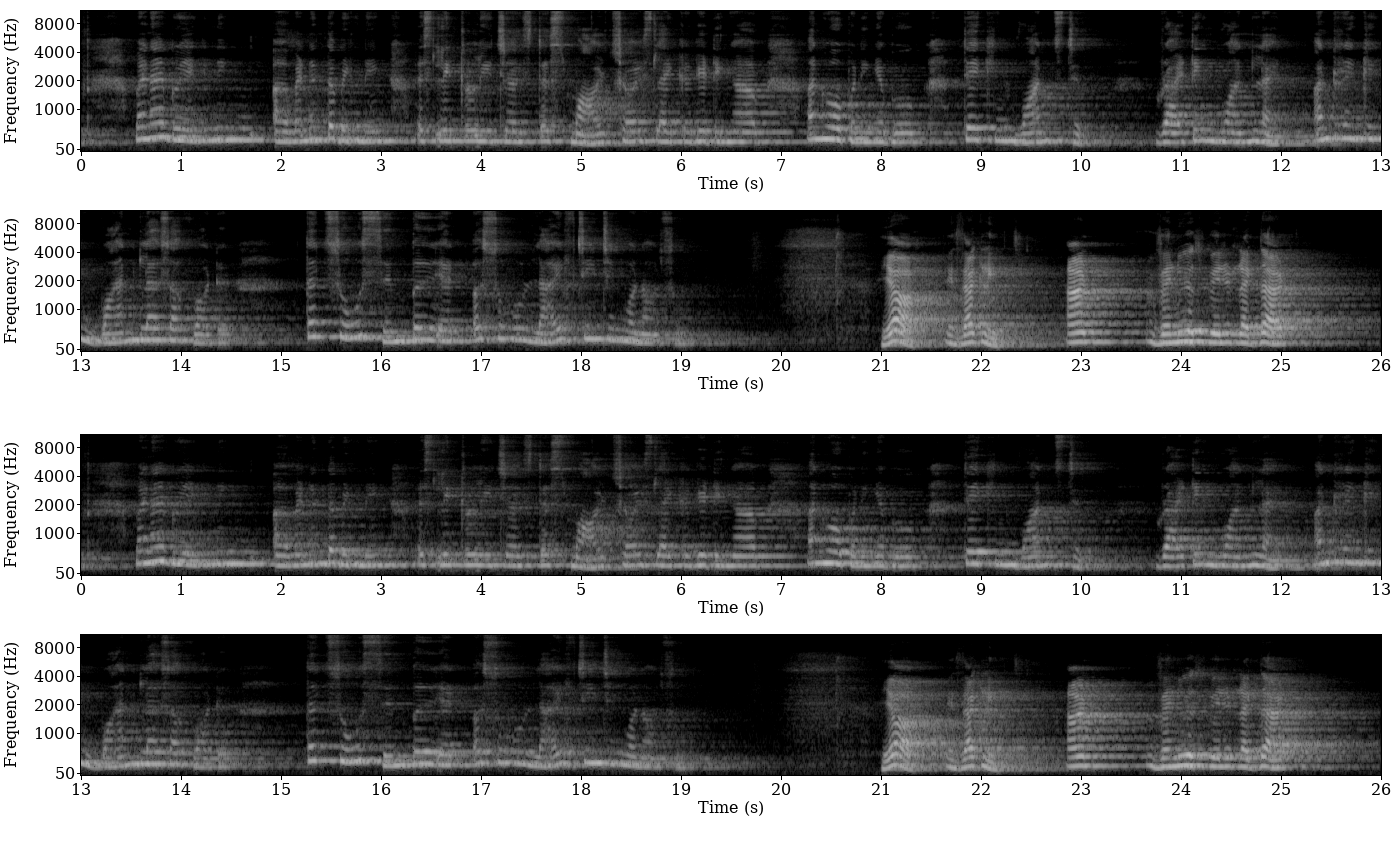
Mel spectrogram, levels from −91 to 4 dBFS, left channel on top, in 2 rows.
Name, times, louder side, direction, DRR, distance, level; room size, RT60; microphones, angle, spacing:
voice 1, 0.1-10.0 10.7-12.1 12.3-14.9 15.3-19.1, left 1 dB, 50° left, 5 dB, 1.0 m, -36 dB
voice 2, 20.2-20.5 21.0-22.3 22.9-23.2 23.7-25.2, left 2 dB, 35° left, 6 dB, 0.7 m, -30 dB
19.0 x 9.1 x 6.1 m, 2.4 s
head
